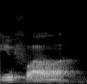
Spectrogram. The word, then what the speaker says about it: Eufaula: But my dad, he was of the Raccoon clan, and he was of the Eufaula Canadian tribal town. That's how you pronounce it in English.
